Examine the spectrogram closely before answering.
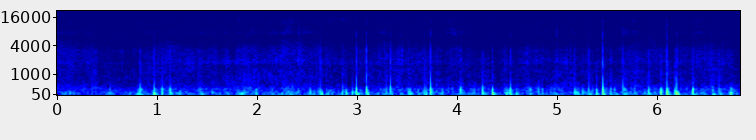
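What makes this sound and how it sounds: Long fingernails of both hands tap a flat blue plastic bubble wrap padded envelope with air-filled bubbles. Quick, uneven, muffled taps sound as dull, low thumps with little brightness. Each tap dies away almost at once over a soft background.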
